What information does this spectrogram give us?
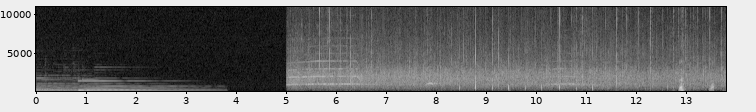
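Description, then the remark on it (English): A sustained musical chord fades out into a brief silence, then a large audience bursts into steady, loud applause that continues to the end, dense clapping with a few sharper claps standing out. “One more round of applause for Josh, not us.”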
